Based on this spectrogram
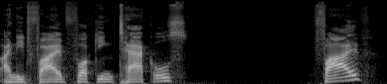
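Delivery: full hollering outburst, loud, high and drawn out. Player setting up his team schedule, looking at the team's needs, yelling. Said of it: "Sorry for yelling".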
